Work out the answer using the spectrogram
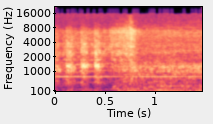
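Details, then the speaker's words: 1991 Mercury Cougar 3.8 after starter replacement and new battery terminals: quick, clean crank, with the starter catching at once and the engine firing into a steady idle. No grinding or whirring; normal engagement. "what you want to do is shut it off a couple do that a few times you want to make sure that started as definitely engages and no issues"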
